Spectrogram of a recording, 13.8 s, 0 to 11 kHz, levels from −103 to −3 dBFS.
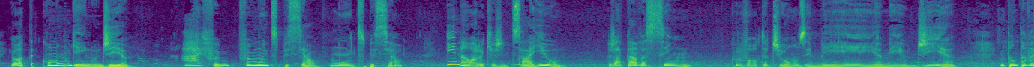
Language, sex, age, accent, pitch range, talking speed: Portuguese, female, 30-49, Brazilian, 170-215 Hz, 140 wpm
